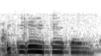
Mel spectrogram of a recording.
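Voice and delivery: high hooting owl cry, coo coo; owl call. Acted. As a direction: hoot like an owl to signal the others. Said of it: "an owl call come out of his mouth".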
